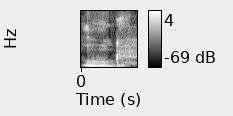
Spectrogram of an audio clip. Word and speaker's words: Ug: So the name of the logogram was Bad, B-A-D. And the way you pronounce it was something different. Okay, that was it was Ug, okay, which meant death.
